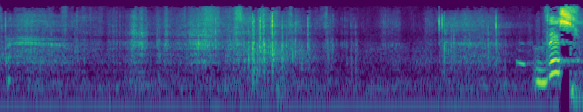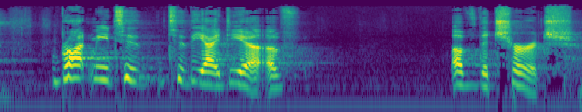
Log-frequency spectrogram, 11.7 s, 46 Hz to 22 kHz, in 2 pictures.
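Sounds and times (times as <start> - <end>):
paper pages rustling and shuffling: 0.6 - 5.2
speech: 5.4 - 8.8, 10.4 - 11.6.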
